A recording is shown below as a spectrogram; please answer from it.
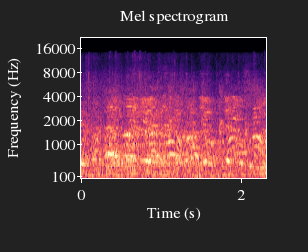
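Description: Indistinct voices of players and onlookers talking and calling out across a football pitch.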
